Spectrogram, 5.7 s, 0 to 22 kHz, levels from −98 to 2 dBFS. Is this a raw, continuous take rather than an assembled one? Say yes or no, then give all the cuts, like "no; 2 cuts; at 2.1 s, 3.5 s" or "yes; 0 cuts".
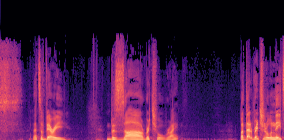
yes; 0 cuts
